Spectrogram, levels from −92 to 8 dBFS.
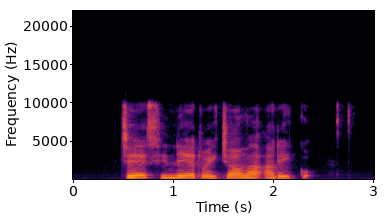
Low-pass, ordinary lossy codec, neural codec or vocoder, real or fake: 9.9 kHz; Opus, 64 kbps; autoencoder, 22.05 kHz, a latent of 192 numbers a frame, VITS, trained on one speaker; fake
